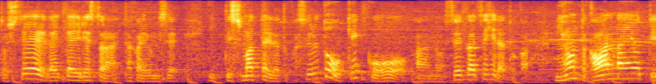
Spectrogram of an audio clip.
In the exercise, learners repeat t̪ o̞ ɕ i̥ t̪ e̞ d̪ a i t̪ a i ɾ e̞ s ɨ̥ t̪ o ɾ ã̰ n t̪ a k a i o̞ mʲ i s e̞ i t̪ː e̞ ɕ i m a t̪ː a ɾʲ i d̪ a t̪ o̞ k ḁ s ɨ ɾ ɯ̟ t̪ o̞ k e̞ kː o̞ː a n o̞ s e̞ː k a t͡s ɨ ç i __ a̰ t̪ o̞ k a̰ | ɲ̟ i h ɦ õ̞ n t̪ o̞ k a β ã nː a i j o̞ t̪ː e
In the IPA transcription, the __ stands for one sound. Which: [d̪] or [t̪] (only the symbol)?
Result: d̪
